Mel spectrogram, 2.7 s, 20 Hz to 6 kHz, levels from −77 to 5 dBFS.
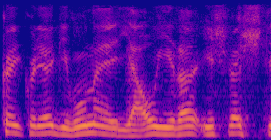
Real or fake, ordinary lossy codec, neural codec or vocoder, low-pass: real; AAC, 24 kbps; none; 5.4 kHz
